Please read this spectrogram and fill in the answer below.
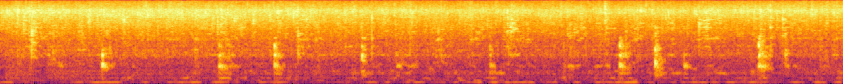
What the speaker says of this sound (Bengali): পেঁয়াজের সাথে আদা আর রসুন ভালোভাবে নেড়ে চেড়ে ভেজে নেব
